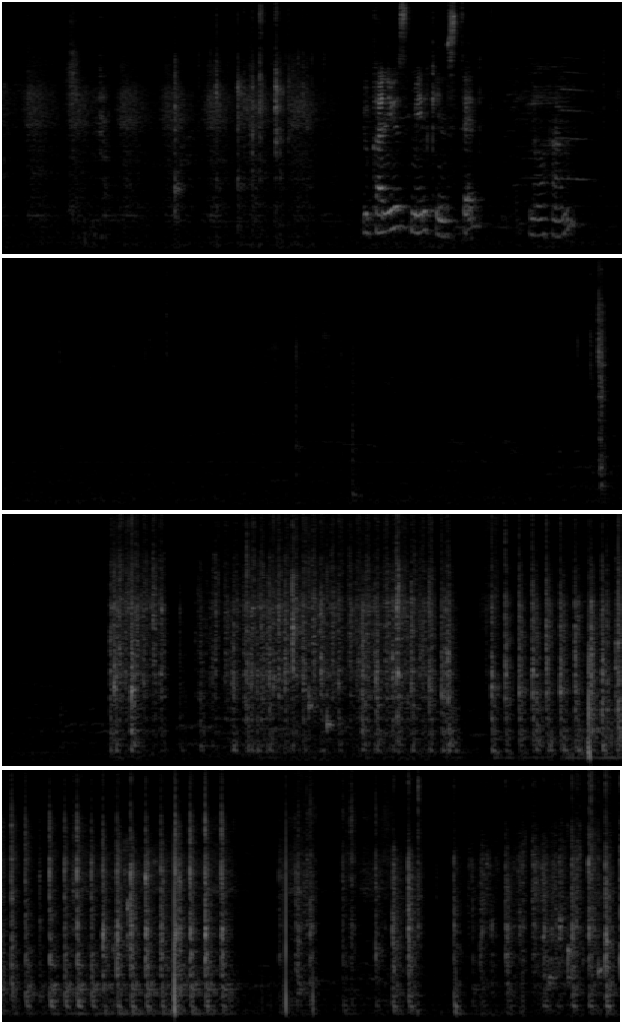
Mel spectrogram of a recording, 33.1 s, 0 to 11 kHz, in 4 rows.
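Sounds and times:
utensil scraping plastic bowl: 18.0s - 23.1s, 28.5s - 30.3s, 30.9s - 33.0s.

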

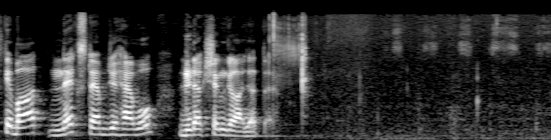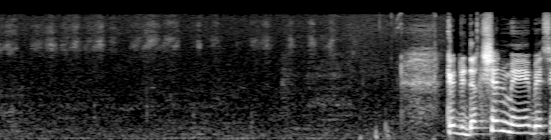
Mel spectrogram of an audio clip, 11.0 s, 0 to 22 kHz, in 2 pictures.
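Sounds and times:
marker scratching on whiteboard: 3.7s - 9.5s.

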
